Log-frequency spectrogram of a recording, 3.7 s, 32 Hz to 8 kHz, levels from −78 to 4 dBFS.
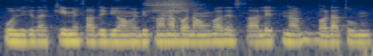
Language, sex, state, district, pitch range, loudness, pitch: Hindi, male, Haryana, Rohtak, 130-135 Hz, -17 LUFS, 135 Hz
